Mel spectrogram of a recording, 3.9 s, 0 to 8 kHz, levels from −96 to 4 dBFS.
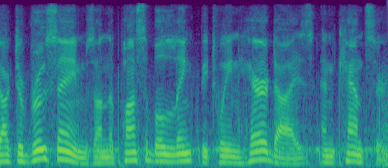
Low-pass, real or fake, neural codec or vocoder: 7.2 kHz; real; none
